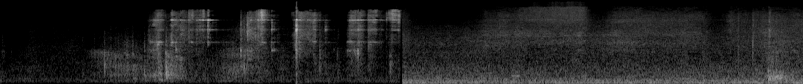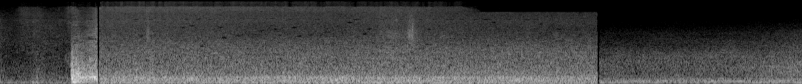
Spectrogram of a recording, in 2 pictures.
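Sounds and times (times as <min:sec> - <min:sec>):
steady hiss: 0:04.0 - 0:14.0
sudden thump: 0:08.7 - 0:10.0.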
